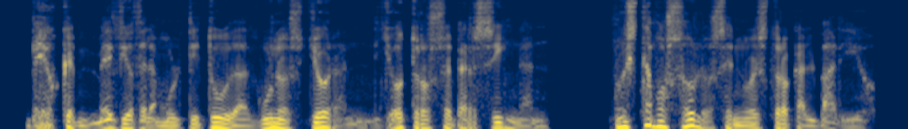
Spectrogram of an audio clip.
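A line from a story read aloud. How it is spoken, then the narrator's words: Quiet voice. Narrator (Spanish): dijo en voz baja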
